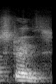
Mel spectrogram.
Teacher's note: the TH there in strength is voiceless and it takes S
